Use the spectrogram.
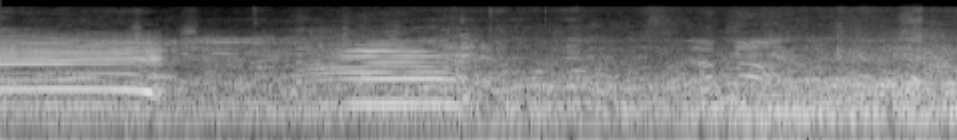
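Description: Cattle at a livestock market lowing in several drawn-out moos, one after another, close by, while someone talks over the crowd chatter and babble of the market.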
